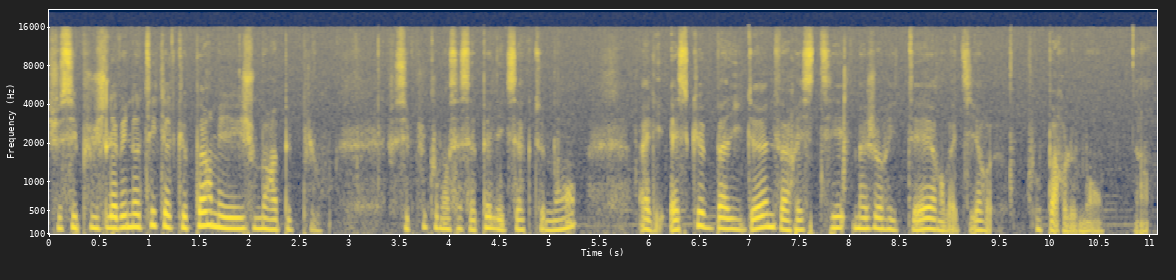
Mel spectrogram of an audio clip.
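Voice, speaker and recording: A woman's voice: fairly low pitch, normal speed, gravelly, dark tone, slightly rough. A woman from France giving a casual tarot reading to camera, thinking aloud as she draws cards and sometimes dropping to a whisper. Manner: muses aloud while drawing cards, drops into whispers. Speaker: tarot card reader.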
